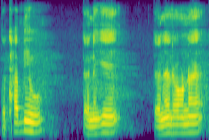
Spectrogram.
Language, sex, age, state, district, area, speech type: Assamese, male, 60+, Assam, Lakhimpur, rural, spontaneous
